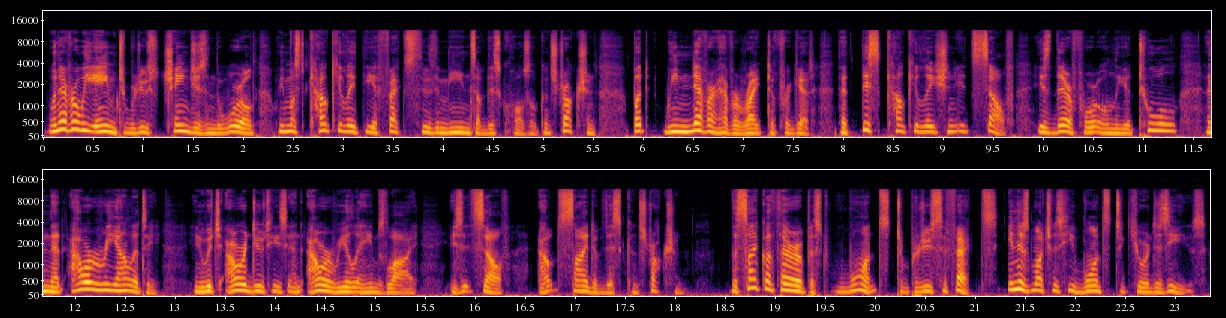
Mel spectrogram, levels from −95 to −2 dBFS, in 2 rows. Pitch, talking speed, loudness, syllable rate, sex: 160 Hz, 180 wpm, -20 LUFS, 5.5 syllables/s, male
